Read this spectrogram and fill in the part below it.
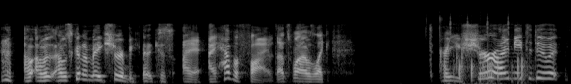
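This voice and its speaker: A man's voice: high voice, very animated, fast talker, sharp tone. A man playing a tabletop roleplaying game, chatting casually as he works through his options.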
